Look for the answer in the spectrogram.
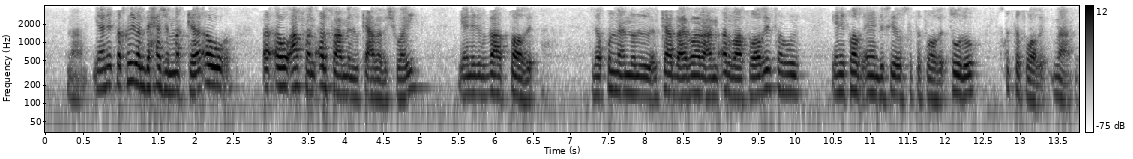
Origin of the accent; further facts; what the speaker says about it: Beirut, Beirut Governorate, Lebanon; born there; كنت وقتها في منطقة الغبيري، ومنطقة الغبيري في بيروت، يعني أنا ولدت في بيروت في لبنان. منطقة الغبيري هي الوسط، يعني جورة التشيع، يعني وسط المنطقة الشيعية في لبنان. وكنت أعمل هناك في بداية شبابي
